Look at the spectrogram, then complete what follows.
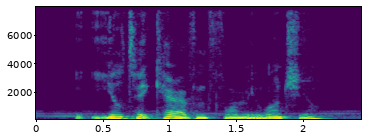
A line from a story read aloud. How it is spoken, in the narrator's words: I asked, as I felt my composure beginning to crack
